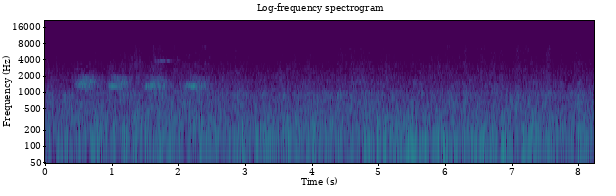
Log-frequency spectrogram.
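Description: Steady background noise picked up by the presenter's microphone, with four short calls in quick succession, about half a second apart, in the first two and a half seconds.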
